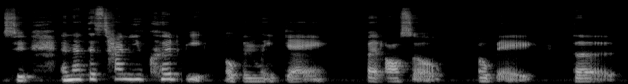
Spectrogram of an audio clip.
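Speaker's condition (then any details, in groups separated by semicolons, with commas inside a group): No condition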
